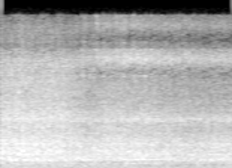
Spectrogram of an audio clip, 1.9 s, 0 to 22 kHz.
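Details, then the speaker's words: 1995 Mercedes SL280 (25,000 miles) idling smoothly and evenly after repair of a fuel leak into the intake manifold that was making it run rich, hunt at idle when warm and start poorly hot; steady low drone with no hunting, and it now starts on the button. "It doesn't hunt idle anymore, it starts up on the button."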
